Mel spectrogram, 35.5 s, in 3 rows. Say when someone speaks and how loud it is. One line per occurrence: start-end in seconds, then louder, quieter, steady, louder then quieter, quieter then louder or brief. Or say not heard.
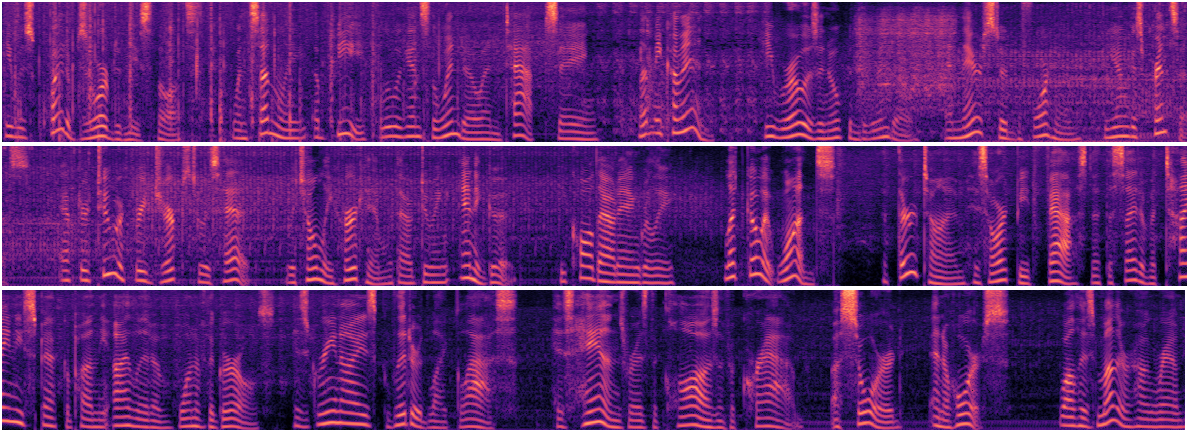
0.0-35.5 steady.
